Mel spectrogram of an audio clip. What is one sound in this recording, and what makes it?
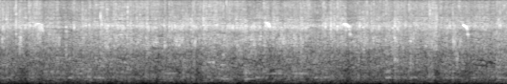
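Water pours from a tap and splashes on a wet floor.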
